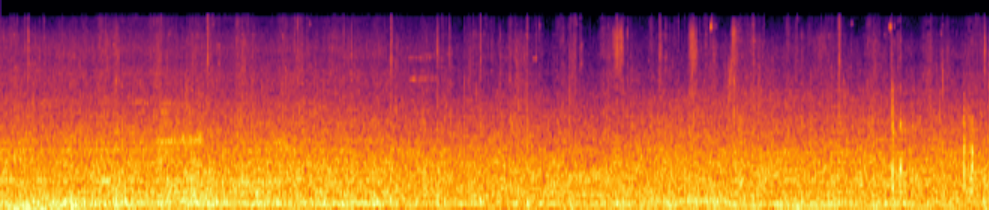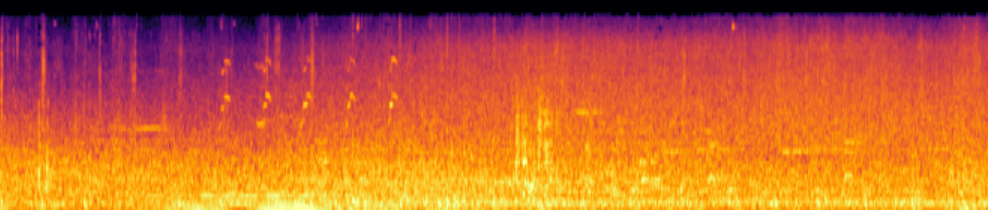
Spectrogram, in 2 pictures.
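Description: Footsteps walk steadily across hard ground.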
